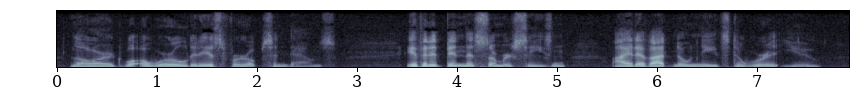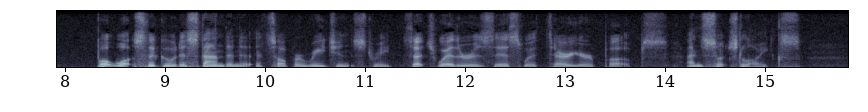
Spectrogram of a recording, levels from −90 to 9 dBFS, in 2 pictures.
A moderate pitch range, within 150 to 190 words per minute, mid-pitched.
No: average, 3.5 semitones; average, 180 wpm; low, 125 Hz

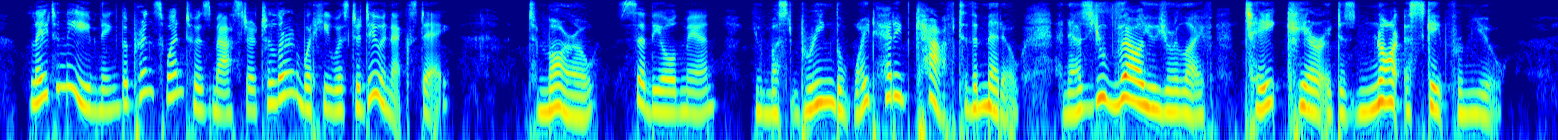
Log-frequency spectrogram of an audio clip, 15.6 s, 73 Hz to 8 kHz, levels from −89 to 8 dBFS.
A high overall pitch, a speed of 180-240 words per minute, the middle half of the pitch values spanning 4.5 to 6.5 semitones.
Yes: high, 210 Hz; average, 190 wpm; wide, 5.5 semitones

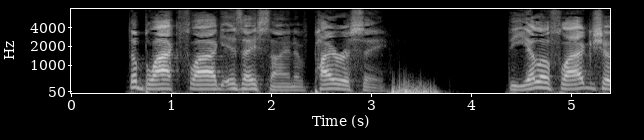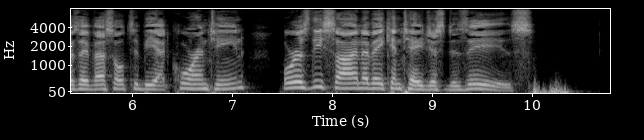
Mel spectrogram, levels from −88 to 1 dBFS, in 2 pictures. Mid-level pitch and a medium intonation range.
Yes: medium, 160 Hz; average, 3.3 semitones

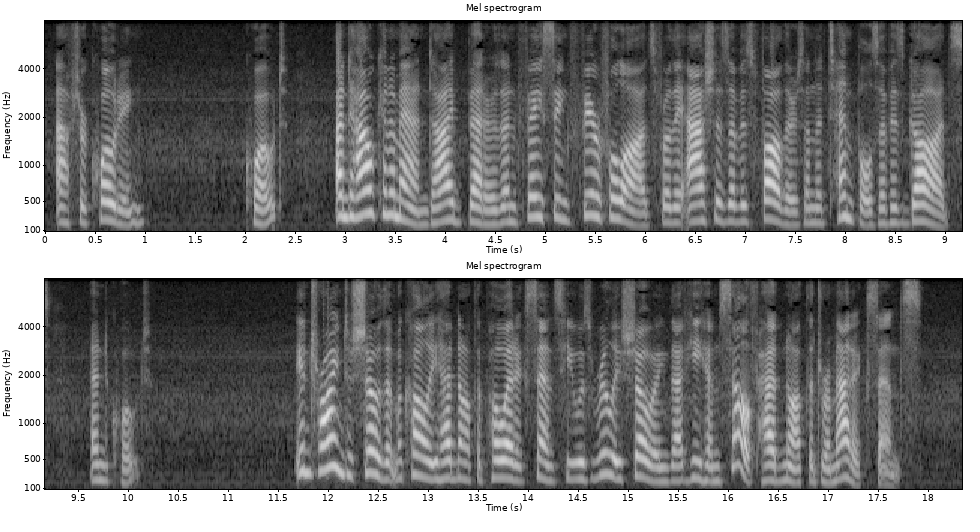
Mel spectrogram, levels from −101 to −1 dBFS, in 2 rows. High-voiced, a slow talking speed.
No: high, 225 Hz; average, 155 wpm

